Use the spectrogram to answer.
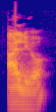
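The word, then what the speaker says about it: alho: La LH se pronuncia como li. Por ejemplo, filio. Filio, que significa hijo. Alio, que significa ajo. Ilia, que significa isla. Y malia, que significa malla. Entonces, la LH es li.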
